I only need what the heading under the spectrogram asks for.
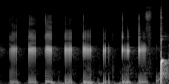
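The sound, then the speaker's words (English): A cork squeaks out of a rye bottle in a quick series of about nine rubbery, high-pitched squeals, ending in a sharp pop with a brief ringing tone. “And I'll pop this bad guy open right now.”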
